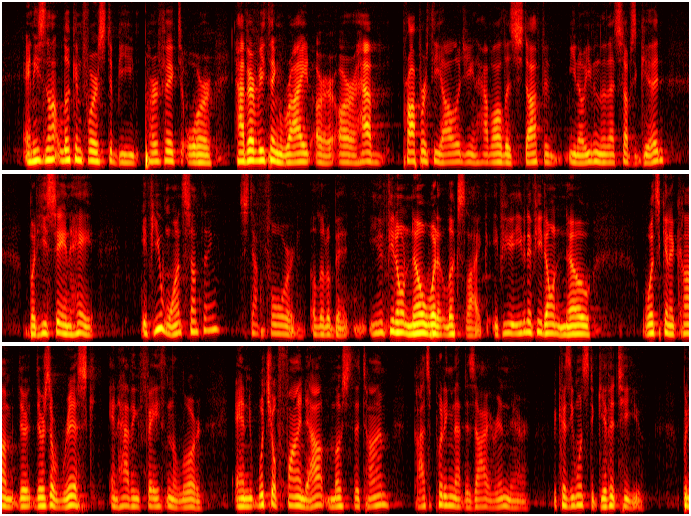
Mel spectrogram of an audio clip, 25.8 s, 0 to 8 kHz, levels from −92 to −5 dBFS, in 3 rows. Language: English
